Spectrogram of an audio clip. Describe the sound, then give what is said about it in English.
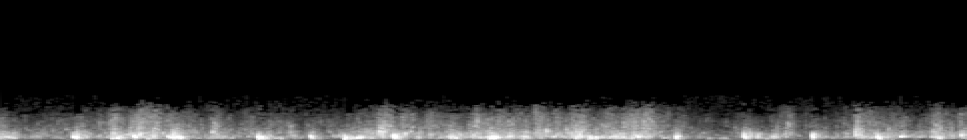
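Footsteps slosh and splash over hard rocks through a creek in a ravine, a steady run of wet, uneven steps, water churning constantly underneath with no voices. “Hard walking on these rocks. Yeah, like walking on marbles and billiard balls.”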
